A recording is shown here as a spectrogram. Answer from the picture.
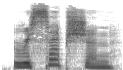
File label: "reception", english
